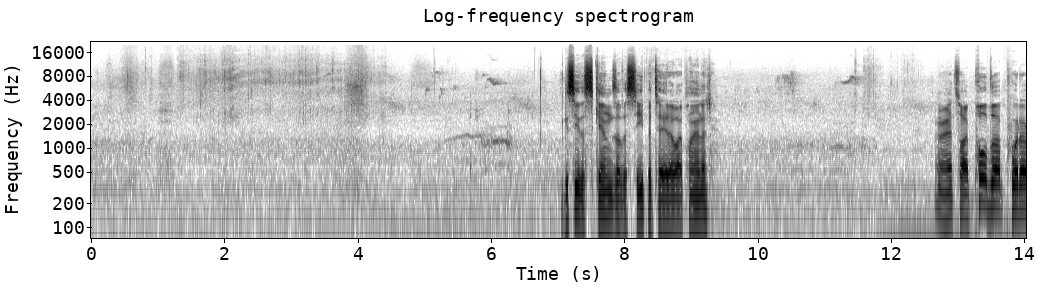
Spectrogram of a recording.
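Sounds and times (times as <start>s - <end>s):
rustling of straw and soil: 0.0s - 14.0s
thin bird-like call: 5.0s - 6.7s.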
